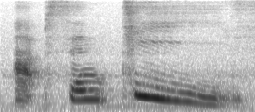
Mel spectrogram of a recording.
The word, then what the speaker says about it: absentees: The absentees. La syllabe accentuée, c'est le tease.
